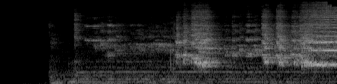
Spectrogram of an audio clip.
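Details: Maytag Bravos XL dryer (model MEDB855DC4) running with a loud, wavering high-pitched screech that swells and fades as the drum turns, caused by a worn idler pulley; fix is idler pulley replacement.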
